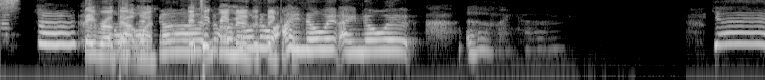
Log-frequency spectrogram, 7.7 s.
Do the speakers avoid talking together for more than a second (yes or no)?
no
